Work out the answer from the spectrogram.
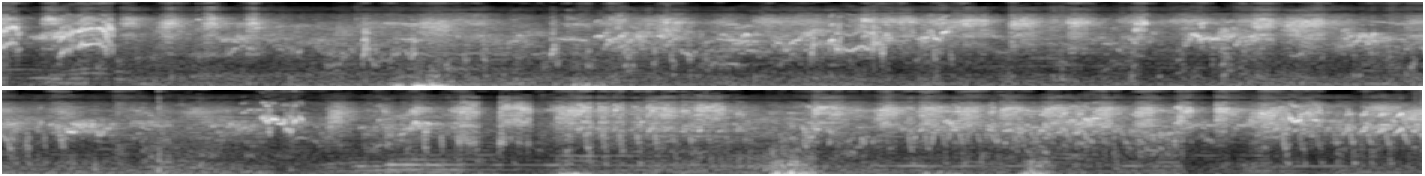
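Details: Budgerigars chirping: a dense, continuous high chatter of overlapping twittering and squeaky notes, with occasional soft low thumps.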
